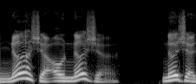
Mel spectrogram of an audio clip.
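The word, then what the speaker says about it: 哪吒: I went to see the animated movie Neza 2, pronunciation guide Nausea 2.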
